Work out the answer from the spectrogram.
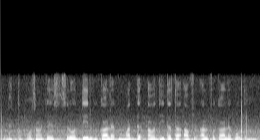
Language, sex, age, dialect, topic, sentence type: Hindi, male, 18-24, Awadhi Bundeli, banking, statement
